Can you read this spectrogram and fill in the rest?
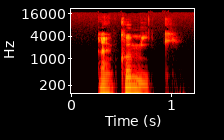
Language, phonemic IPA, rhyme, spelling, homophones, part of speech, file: French, /kɔ.mik/, -ik, comique, comiques, adjective / noun, Fr-comique.ogg
- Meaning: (adjective) comic; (noun) 1. comedy 2. clown (person who acts silly)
